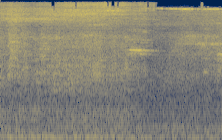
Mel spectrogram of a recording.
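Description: A Norfolk Southern freight train rolls past close by, a steady loud rumble of wheels and cars with faint squealing and clatter, no voices.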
